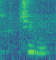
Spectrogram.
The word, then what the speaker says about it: Cthulhu: Oui, il se prononce Cthulhu. Cthulhu.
